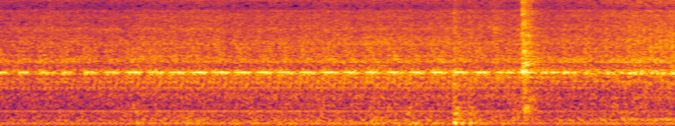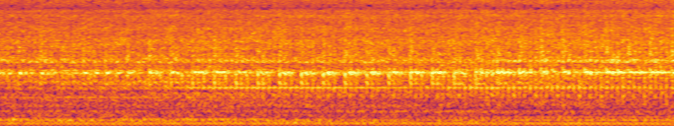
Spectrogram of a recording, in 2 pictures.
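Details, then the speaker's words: Toyota Innova Reborn idling once warm and rpm has dropped: steady idle with a thin high cricket-like chirp ticking with firing, intermittent, not from the engine bay. "Hai sepertinya bunyi jangkriknya bukan dari kabin mesin udah coba kita dengerin Gak perlu nggak keluar suaranya Iya benar hilang-hilang timbul"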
